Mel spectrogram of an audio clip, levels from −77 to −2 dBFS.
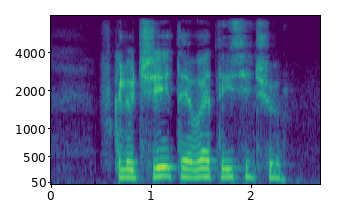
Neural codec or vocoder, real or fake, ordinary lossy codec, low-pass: none; real; AAC, 32 kbps; 7.2 kHz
